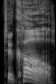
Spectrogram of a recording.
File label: "to Call", English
